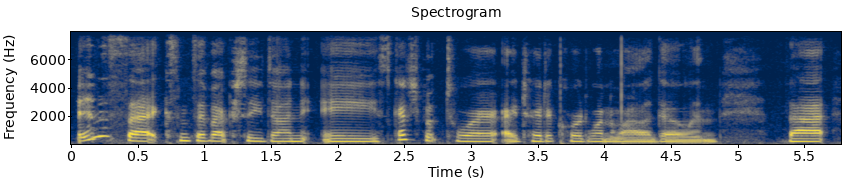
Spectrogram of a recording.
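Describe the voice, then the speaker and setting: A woman with a gravelly, mid-range voice speaks at a moderate pace in a steady tone. She's an artist showing off her sketchbook, sniffly after a cold, and rambles casually with plenty of ums and uhs.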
